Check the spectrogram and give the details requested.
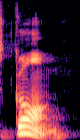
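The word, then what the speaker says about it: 公: Uh the pronunciation is gong in both Chinese and Korean.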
